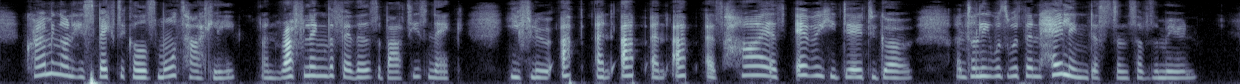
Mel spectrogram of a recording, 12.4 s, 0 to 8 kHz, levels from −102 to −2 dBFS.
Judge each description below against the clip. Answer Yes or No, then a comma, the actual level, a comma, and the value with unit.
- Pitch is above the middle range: Yes, very high, 260 Hz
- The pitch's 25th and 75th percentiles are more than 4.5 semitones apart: No, average, 4.1 semitones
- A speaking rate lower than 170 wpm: No, average, 180 wpm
